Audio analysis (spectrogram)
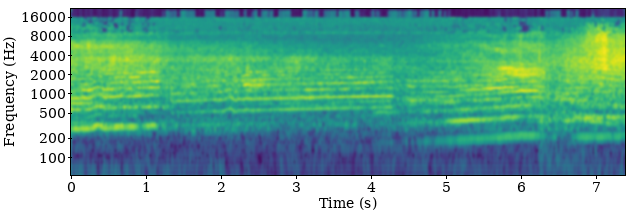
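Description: Formula 1 cars of 1981 race through the Parabolica on a wet Monza track, engines screaming in a steady high whine, with pitch sweeping and shifting as several cars pass close together.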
